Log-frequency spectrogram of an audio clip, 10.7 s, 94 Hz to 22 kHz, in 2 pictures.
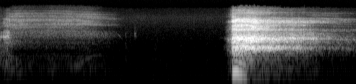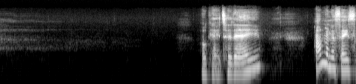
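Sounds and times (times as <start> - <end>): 
deep breathing done together with a long sighing exhale: 0.0 - 1.8, 3.4 - 6.3
speech: 8.4 - 9.4, 10.1 - 10.6.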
